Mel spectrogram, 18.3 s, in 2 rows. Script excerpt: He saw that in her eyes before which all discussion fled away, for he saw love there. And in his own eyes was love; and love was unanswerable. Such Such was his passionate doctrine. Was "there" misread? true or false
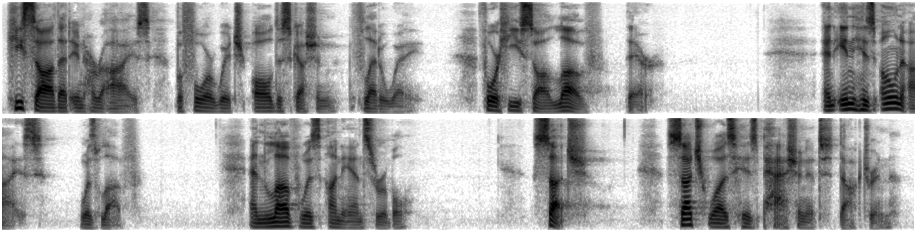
false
